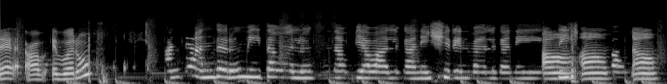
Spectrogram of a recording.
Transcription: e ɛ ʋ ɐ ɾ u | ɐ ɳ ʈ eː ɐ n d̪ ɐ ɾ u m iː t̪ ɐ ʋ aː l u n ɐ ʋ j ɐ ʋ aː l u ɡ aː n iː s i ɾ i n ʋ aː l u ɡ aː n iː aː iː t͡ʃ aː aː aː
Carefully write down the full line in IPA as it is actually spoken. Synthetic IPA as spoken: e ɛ ʋ ɐ ɾ u | ɐ ɳ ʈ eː ɐ n d̪ ɐ ɾ u m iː t̪ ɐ ʋ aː l u n ɐ ʋ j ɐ ʋ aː l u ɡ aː n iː ʃ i ɾ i n ʋ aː l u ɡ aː n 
